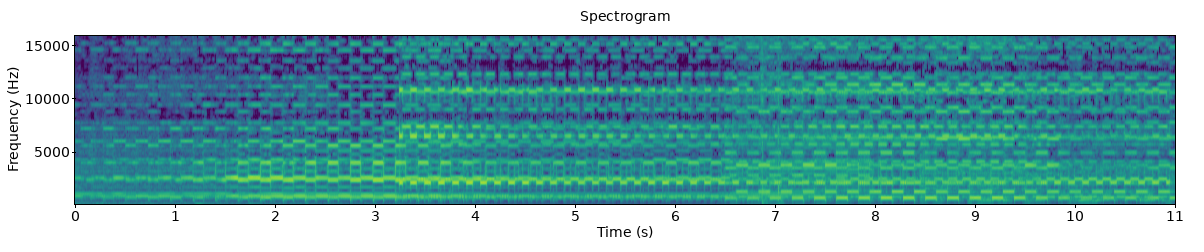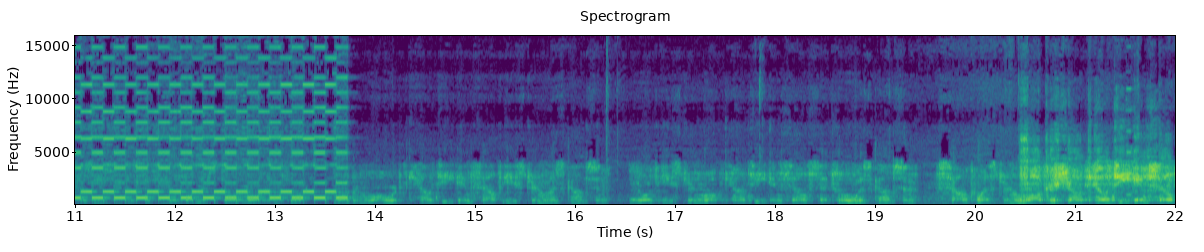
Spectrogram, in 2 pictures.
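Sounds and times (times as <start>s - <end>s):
pulsing two-tone beep: 0.0s - 13.8s
steady high alarm tone: 0.0s - 13.8s
warbling electronic beep: 0.4s - 13.8s.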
